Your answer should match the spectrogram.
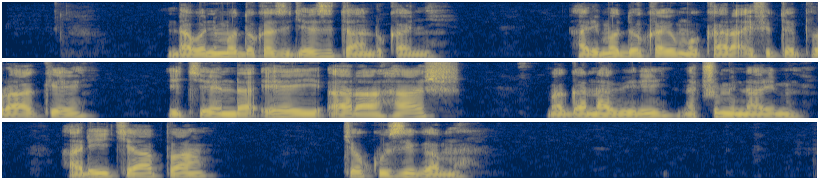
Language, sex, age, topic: Kinyarwanda, male, 25-35, finance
